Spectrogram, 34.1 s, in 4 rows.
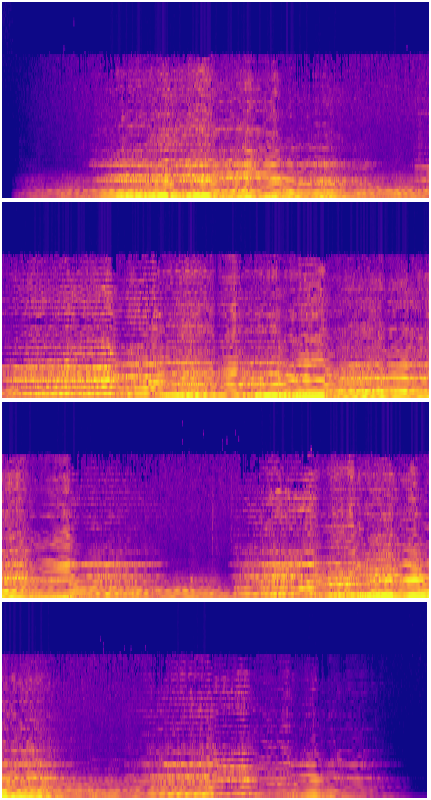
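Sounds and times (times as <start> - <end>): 
violin playing: 0.4 - 33.6.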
